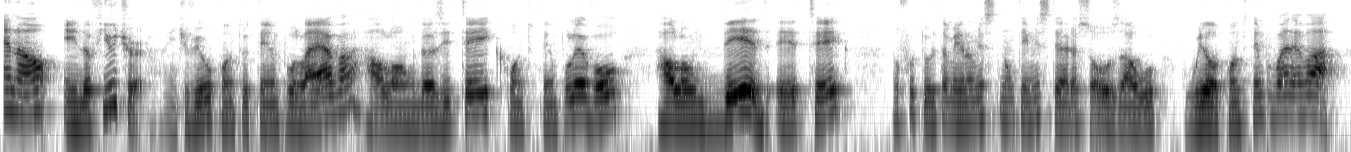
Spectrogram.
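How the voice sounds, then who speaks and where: Man teaching English, slow repeated phrases. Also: mid-range voice. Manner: explains in Portuguese, models English phrases slowly for repetition. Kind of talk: recorded online English lesson.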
